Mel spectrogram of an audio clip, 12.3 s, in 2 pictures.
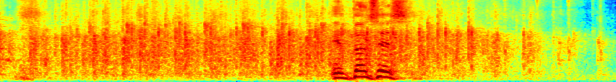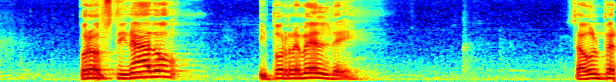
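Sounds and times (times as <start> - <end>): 
audience applause: 0.0 - 6.2
speech: 3.3 - 4.3, 7.0 - 8.0, 8.8 - 9.8, 11.9 - 12.3.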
